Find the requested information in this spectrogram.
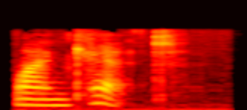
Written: flanquette

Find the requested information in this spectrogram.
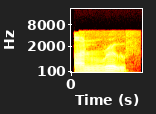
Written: unroof

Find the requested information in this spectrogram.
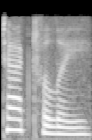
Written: tactfully

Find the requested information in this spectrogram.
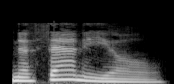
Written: Nathanael

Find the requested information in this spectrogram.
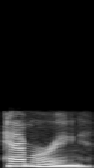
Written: hammering

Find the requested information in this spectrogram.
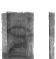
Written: guck

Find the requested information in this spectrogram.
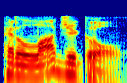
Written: pedological

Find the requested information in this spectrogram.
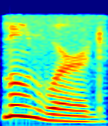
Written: moonward

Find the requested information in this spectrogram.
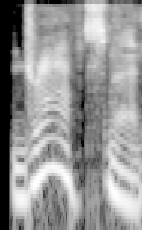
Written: draughtsman

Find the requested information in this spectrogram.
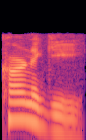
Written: Carnegie

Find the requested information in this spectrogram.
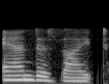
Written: andesite

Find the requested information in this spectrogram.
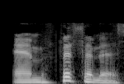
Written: Amphithemis

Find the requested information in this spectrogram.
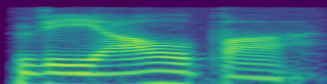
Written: Villalba

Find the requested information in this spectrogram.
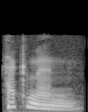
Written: Heckman

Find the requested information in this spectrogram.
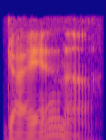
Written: Guyana

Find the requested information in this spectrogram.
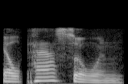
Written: El Pasoan

